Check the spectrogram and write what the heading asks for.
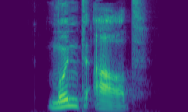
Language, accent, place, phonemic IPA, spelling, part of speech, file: German, Germany, Berlin, /ˈmʊntˌʔaːɐ̯t/, Mundart, noun, De-Mundart.ogg
- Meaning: dialect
